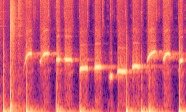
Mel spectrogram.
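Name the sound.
human whistling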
